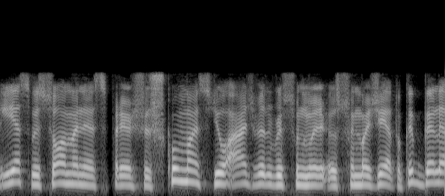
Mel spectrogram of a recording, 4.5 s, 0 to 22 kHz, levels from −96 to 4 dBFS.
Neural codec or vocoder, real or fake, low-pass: codec, 16 kHz, 1 kbps, FunCodec, trained on LibriTTS, 50 frames a second; fake; 5.4 kHz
